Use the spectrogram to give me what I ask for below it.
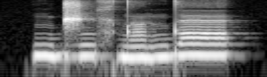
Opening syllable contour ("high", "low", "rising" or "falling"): low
